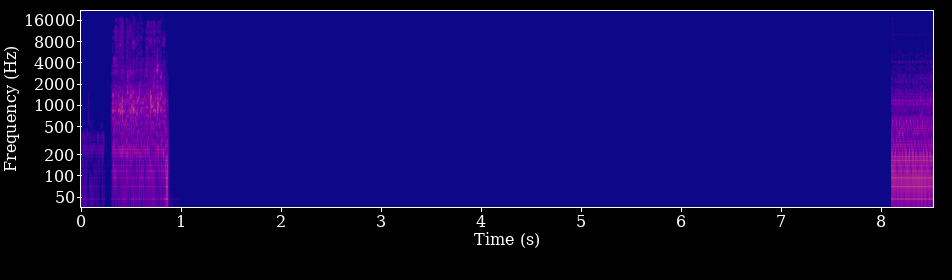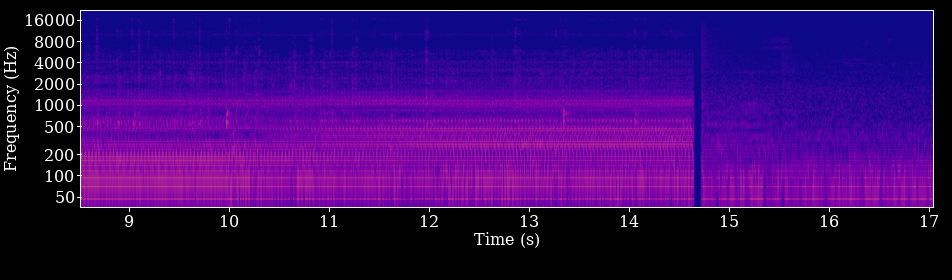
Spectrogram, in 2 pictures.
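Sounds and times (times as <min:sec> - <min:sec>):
electric machine hum: 0:08.1 - 0:14.7.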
